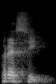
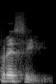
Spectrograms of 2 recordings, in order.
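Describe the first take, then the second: Both takes have the same delivery.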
